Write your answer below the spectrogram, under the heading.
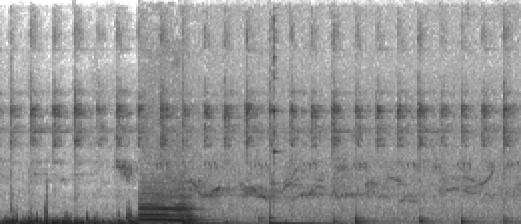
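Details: Red village cows with calves crossing a small flowing river in rural Asia: one short, falling moo after splashy rumbling, followed by quiet, evenly spaced tonal notes.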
